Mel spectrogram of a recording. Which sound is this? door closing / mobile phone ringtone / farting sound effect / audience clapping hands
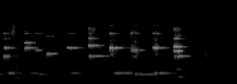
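mobile phone ringtone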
